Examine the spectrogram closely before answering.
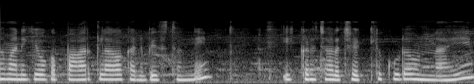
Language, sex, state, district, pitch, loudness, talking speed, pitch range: Telugu, female, Telangana, Nalgonda, 225 Hz, -15 LUFS, 125 wpm, 215-235 Hz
